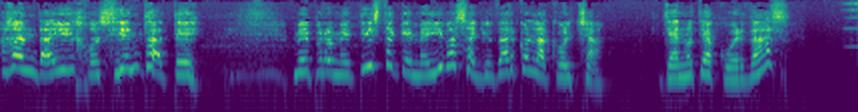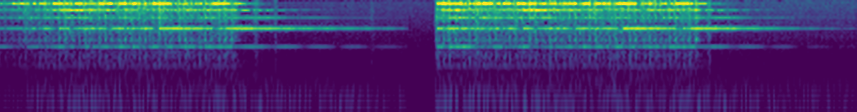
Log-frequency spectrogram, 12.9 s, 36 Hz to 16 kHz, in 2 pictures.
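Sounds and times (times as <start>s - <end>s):
speech: 0.2s - 1.6s, 2.2s - 6.0s
mobile phone ringing with electronic trill: 6.3s - 12.8s.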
